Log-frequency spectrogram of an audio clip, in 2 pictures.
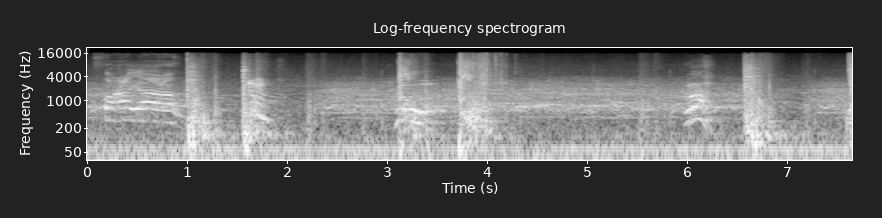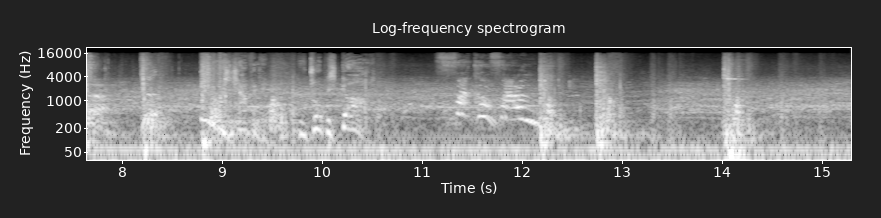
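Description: Heavy blows thud and crack again and again.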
